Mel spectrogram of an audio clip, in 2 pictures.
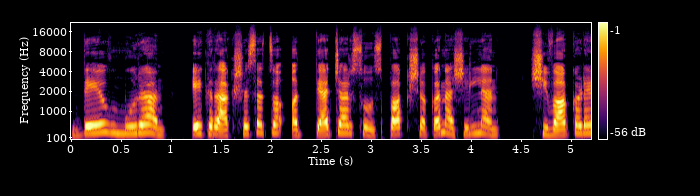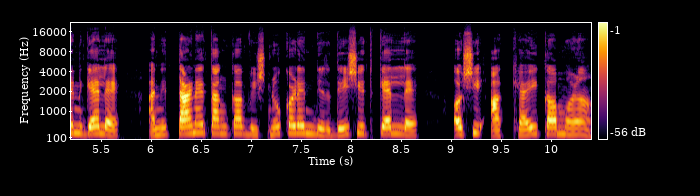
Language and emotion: Goan Konkani, neutral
